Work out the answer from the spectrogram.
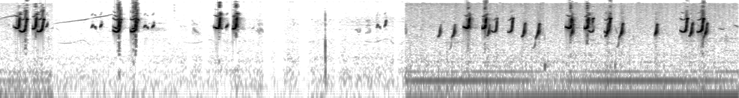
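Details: Rain quail sound, presented as a mix of "changa" and "dogla" quail, possibly female: sharp, high metallic double and triple notes in quick bursts about every second, with a low steady hum behind the second half.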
